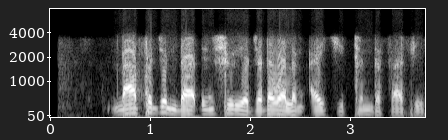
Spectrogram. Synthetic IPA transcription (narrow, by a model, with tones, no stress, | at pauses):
na˦ɸɪ˦d͡ʒɪ˦ndaː˦ɗɪ˦nʃɪ˦ɽja˨d͡ʒɐ˦dɐ˦wɐ˨lɪ˦ŋʔa˦jkʲiː˨tʊ˦nda˨saː˦ɸḛː˦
